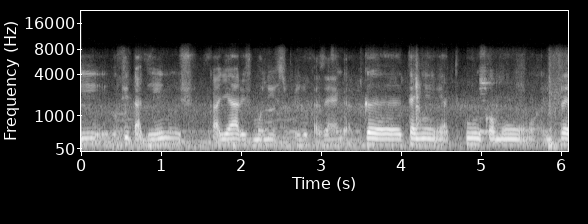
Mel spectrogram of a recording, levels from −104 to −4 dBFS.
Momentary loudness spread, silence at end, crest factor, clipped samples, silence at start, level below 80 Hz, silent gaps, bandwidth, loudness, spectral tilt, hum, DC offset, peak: 11 LU; 0 s; 18 dB; under 0.1%; 0 s; -42 dBFS; none; 7.6 kHz; -19 LUFS; -7.5 dB/octave; none; under 0.1%; 0 dBFS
